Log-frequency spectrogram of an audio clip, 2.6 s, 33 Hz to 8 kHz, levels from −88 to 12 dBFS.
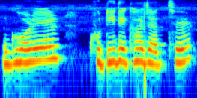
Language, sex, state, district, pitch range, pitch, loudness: Bengali, female, Assam, Hailakandi, 245-270 Hz, 255 Hz, -12 LUFS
